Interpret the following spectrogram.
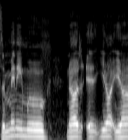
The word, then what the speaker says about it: Moog: A new slur for guys who really like the Moog synthesizer. It's it's pronounced Moog.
